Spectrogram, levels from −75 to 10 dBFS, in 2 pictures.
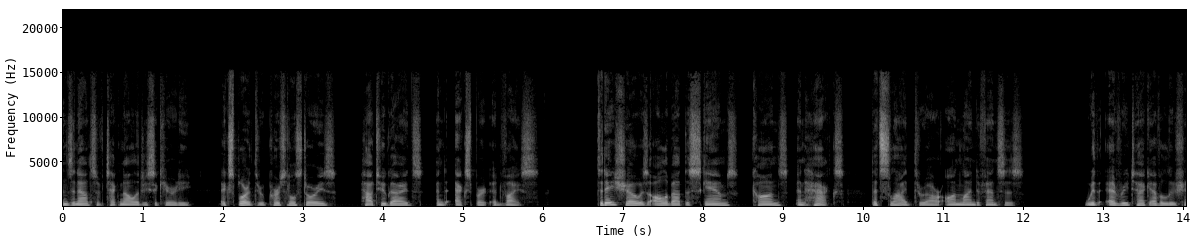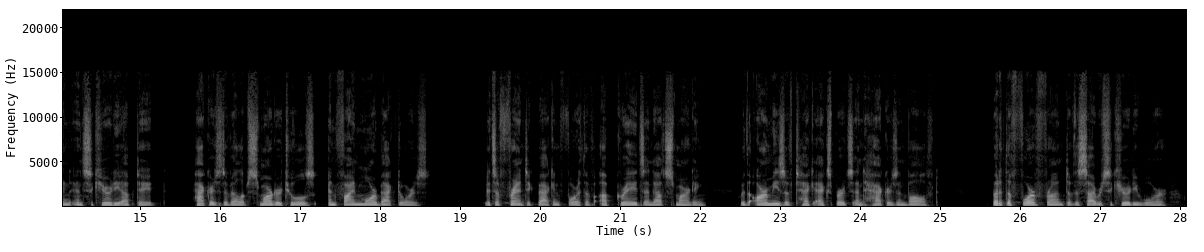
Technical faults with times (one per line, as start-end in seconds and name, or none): none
